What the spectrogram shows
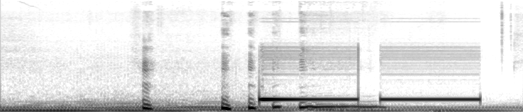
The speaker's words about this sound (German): Und ich würde sagen, wir lassen einfach jetzt mal klingeln. Ich habe wahllos rausgesucht und vielleicht geht die Person, die es geworden ist, heran.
